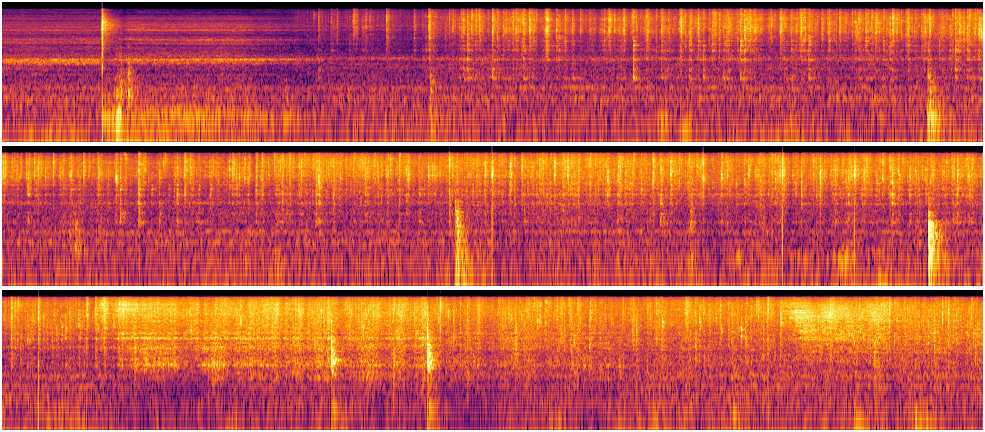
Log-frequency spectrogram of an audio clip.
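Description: A single sharp click as the gas burner is lit, then slices of blood sausage and liver sausage sizzling in hot oil in a frying pan, with scattered small taps as pieces are set down. The sizzling grows louder near the end as a raw egg goes into the pan.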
